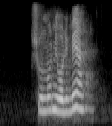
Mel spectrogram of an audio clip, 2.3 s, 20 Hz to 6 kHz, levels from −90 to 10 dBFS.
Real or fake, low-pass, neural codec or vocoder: fake; 5.4 kHz; autoencoder, 22.05 kHz, a latent of 192 numbers a frame, VITS, trained on one speaker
